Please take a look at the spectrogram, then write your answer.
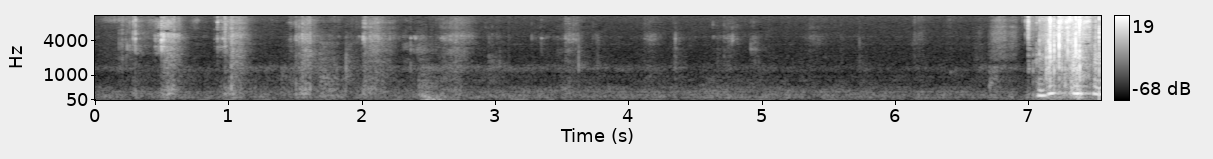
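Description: Rap Snacks barbecue-flavored chips crunch close up in several sharp bites spaced about half a second apart, a pause, then a loud burst of crunching at the very end.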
